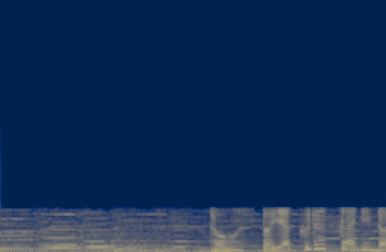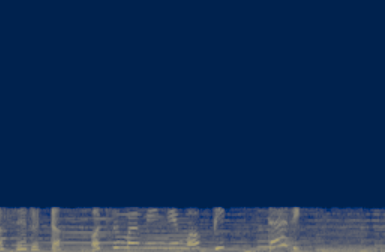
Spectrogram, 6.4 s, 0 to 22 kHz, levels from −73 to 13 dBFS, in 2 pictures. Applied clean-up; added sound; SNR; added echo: none; Domestic sounds, home sounds + Thump, thud; 15 dB; none.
